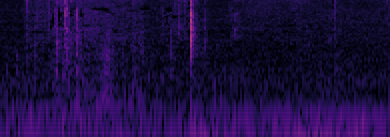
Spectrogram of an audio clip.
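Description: Low, steady rumble and hum of a car rolling slowly, heard from inside the cabin, with a couple of faint clicks.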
